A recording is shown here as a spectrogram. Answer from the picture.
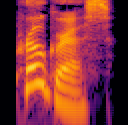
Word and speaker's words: progress: Repeat these pairs after me and notice which syllable is stronger. Comfortable, not comfortable. Decert, noun, versus decert, verb. Progress, noun, versus progress, verb.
